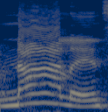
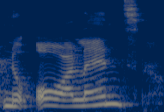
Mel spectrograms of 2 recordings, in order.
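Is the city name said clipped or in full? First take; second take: clipped; full. First: The city name is squeezed into two syllables. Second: The city name is said in full.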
